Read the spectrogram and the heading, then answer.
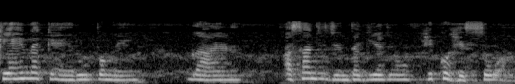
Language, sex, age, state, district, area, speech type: Sindhi, female, 30-45, Madhya Pradesh, Katni, urban, spontaneous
